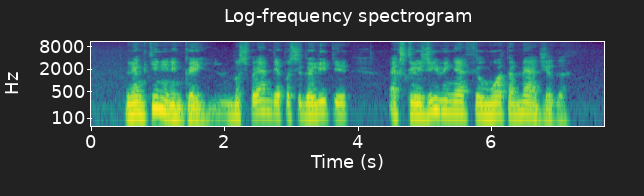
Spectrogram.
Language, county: Lithuanian, Kaunas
